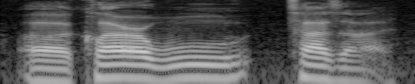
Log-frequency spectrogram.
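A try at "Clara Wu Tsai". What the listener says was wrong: I would say Clara Wu Sai. I don't think you pronounce the T.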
